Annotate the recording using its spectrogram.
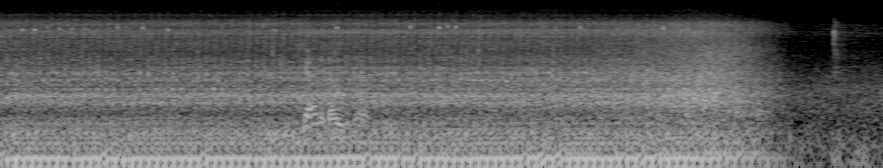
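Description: A vehicle engine hums loudly nearby, then fades away.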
